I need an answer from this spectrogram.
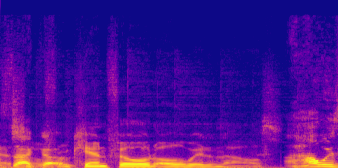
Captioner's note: pat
